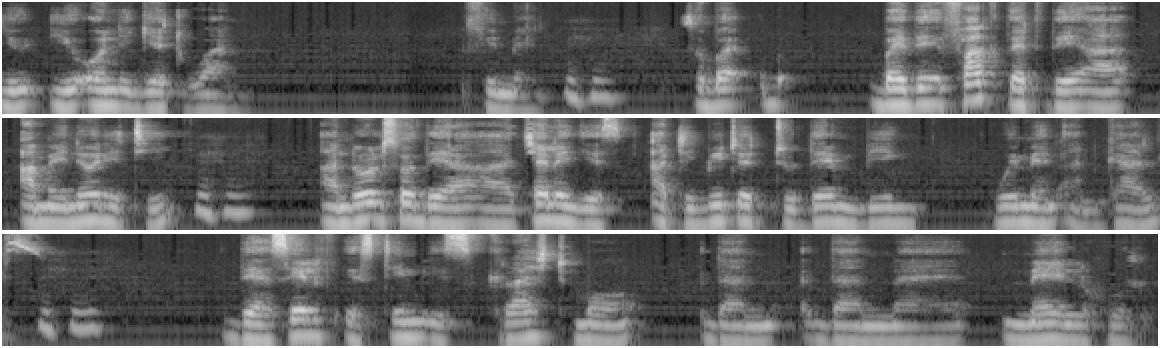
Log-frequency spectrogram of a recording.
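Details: Adult man who stammers since childhood and was mimicked at school for it, now a disability advocate who links stammering with mental health challenges; stuttering.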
